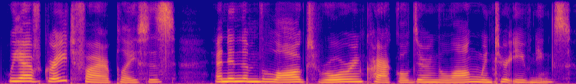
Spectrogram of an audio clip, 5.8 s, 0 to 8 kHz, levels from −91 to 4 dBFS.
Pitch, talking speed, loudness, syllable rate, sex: 230 Hz, 175 wpm, -18 LUFS, 4.8 syllables/s, female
